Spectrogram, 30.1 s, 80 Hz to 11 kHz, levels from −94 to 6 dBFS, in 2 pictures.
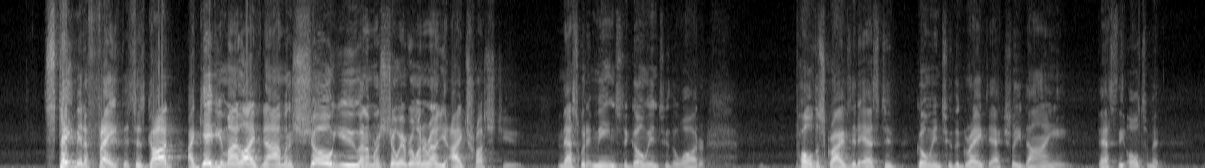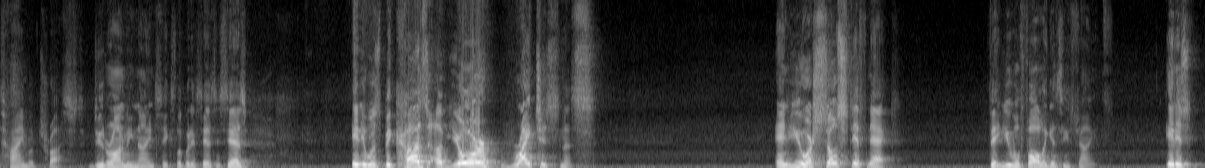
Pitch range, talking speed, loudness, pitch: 125-170 Hz, 165 wpm, -16 LUFS, 140 Hz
